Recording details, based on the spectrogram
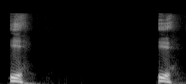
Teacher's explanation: To make this sound, your mouth should be very relaxed. Your lips are neutral, not smiling, not rounded. The sound is quick and soft. It comes from your throat, and you don't hold it for long. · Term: short i sound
